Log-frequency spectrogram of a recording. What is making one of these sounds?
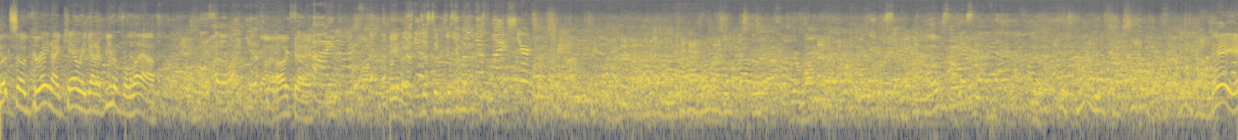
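A crowd of people chatters loudly throughout.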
